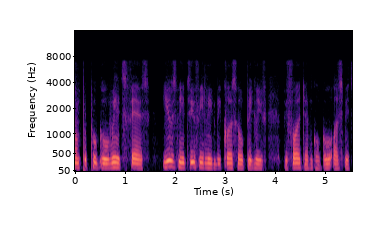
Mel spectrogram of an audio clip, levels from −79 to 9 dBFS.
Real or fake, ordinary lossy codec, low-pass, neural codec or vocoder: fake; none; 7.2 kHz; codec, 16 kHz, 1.1 kbps, Voila-Tokenizer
